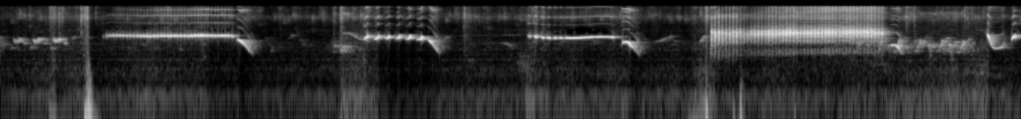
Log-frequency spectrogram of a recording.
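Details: Juvenile Common Iora kept in captivity during training, giving long vibrating whistled phrases that end in falling slurs, separated by pauses, followed by a loud harsh rasping burst lasting about three seconds.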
